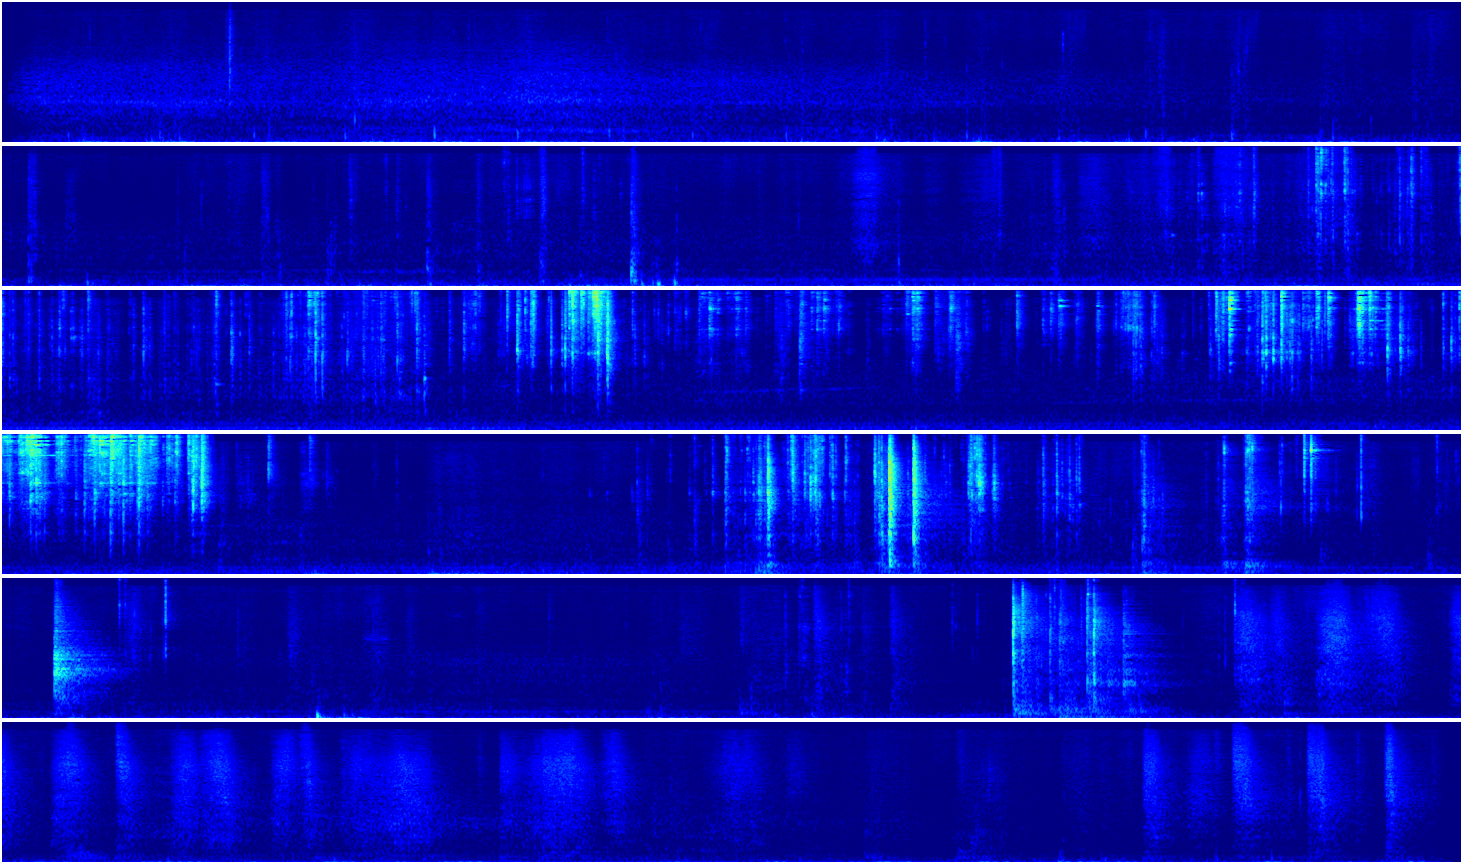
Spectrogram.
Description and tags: Haus betreten
I walk up to my house, open the door and walk in.
door, house, keys, opening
